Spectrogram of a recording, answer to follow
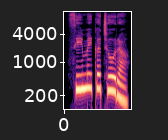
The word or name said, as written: ಸೀಮೆಕಚೋರ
